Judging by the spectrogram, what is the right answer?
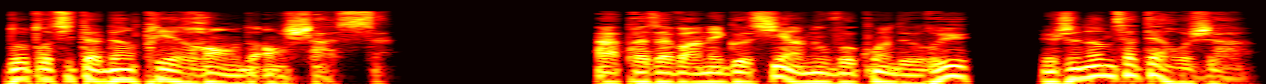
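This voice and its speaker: A man narrating a fantasy audiobook in an expressive, storytelling manner, close to the mic. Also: sits low, moderate pace, slightly rough, no echo.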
